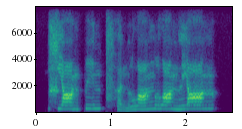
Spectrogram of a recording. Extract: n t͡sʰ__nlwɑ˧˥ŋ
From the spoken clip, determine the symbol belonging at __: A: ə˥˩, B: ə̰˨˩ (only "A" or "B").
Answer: B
